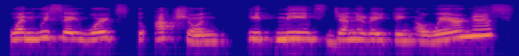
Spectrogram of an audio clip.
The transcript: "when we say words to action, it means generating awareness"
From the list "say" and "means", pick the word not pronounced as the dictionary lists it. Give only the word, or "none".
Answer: means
